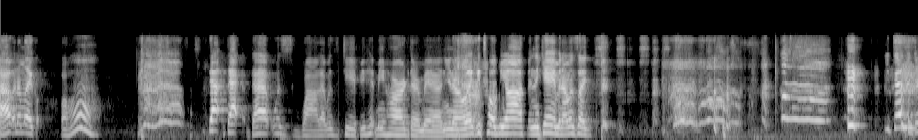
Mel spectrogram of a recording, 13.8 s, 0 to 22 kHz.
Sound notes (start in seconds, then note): 9.0 sniffing; 10.9 Brennan laughing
